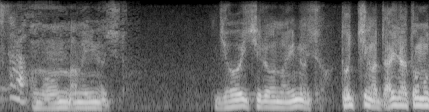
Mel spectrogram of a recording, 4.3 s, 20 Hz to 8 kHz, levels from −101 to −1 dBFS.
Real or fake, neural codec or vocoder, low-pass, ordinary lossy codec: real; none; 7.2 kHz; Opus, 24 kbps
